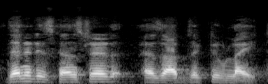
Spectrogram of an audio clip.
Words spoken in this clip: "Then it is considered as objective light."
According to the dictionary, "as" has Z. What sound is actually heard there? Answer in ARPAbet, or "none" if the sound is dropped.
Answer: Z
